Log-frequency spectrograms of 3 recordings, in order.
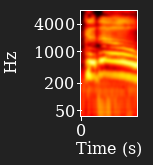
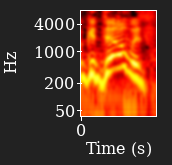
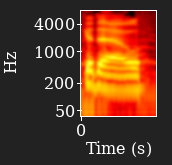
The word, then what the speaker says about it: Godot: He is like if Godot was on the defense throughout the game. Ah, okay. Gotcha. It's that sort of attitude. Though Godot was something else entirely.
